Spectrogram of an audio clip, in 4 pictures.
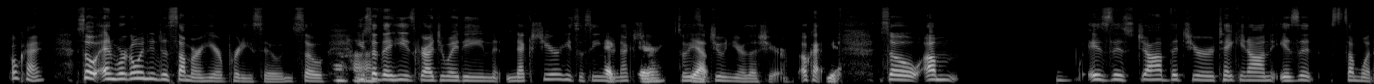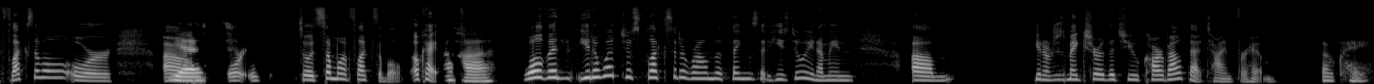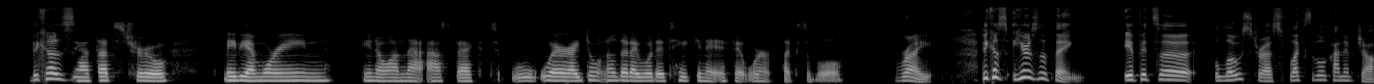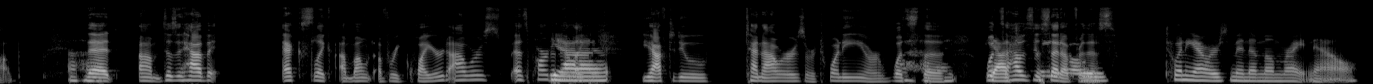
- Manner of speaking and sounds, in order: none
- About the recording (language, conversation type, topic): English, advice, How can I balance my work responsibilities with family time without feeling overwhelmed?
